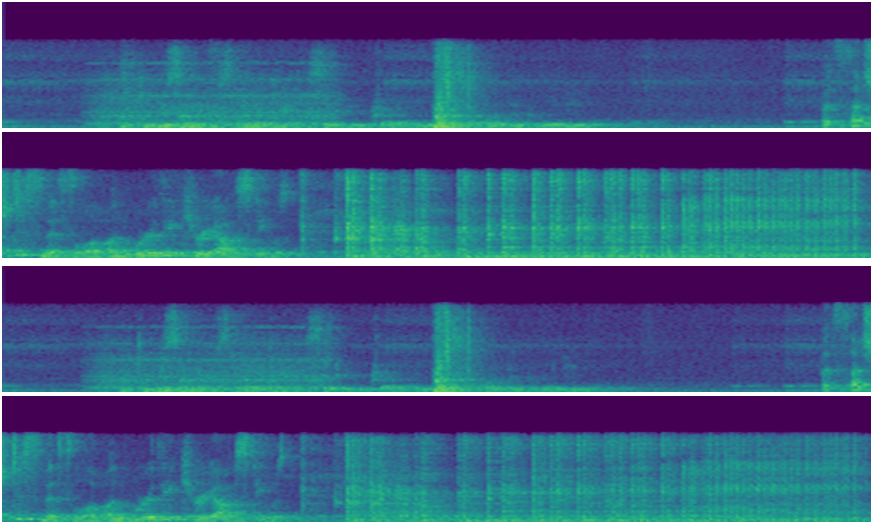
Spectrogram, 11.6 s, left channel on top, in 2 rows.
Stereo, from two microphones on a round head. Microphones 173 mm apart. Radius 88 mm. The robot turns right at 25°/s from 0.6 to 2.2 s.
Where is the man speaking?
115° right, 5 m; by 3.9 s 75° right, 5 m.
